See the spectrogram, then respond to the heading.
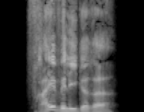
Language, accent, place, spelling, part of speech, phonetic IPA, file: German, Germany, Berlin, freiwilligere, adjective, [ˈfʁaɪ̯ˌvɪlɪɡəʁə], De-freiwilligere.ogg
- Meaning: inflection of freiwillig: 1. strong/mixed nominative/accusative feminine singular comparative degree 2. strong nominative/accusative plural comparative degree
